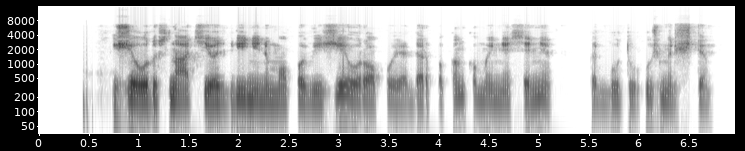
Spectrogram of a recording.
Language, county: Lithuanian, Vilnius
